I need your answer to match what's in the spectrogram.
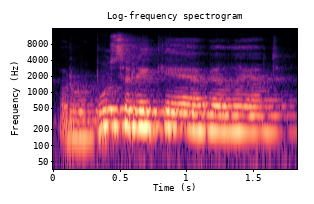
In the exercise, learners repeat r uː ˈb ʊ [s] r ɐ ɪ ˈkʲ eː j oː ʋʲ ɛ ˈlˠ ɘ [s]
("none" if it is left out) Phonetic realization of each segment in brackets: s, t

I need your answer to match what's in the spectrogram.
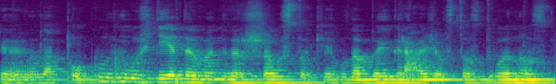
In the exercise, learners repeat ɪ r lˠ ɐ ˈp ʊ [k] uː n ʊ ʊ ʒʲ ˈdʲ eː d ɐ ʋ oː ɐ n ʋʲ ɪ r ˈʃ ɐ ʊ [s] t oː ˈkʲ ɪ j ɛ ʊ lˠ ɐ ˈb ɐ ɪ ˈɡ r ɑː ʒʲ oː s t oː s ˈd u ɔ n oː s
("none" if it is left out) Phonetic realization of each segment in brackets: k, s

